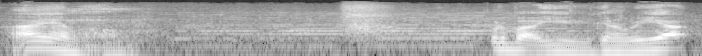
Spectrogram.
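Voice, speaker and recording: An actor playing a gruff, hardened, wry army sergeant in a war game. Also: male voice, mid-range voice, expressive, moderate pace, darkish tone, lightly acted. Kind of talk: dramatic game acting. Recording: music behind the voice.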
